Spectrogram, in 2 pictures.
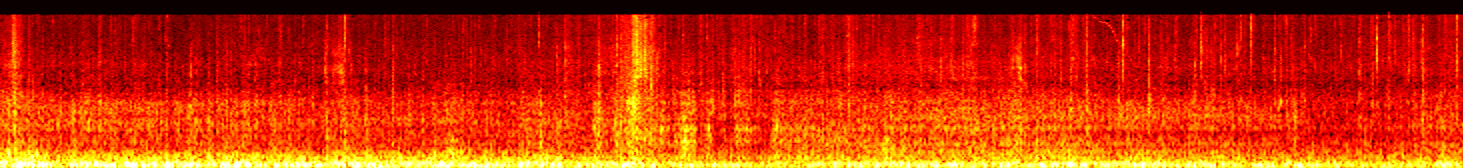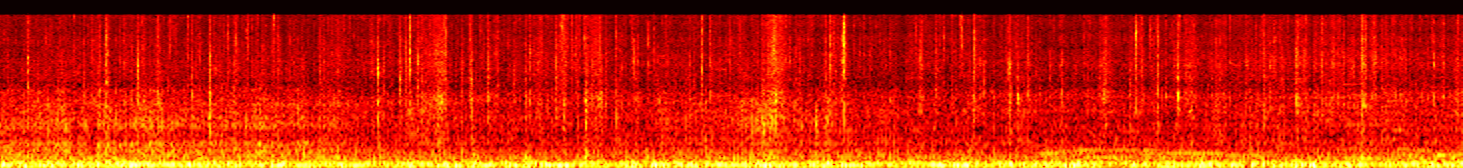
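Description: Cardboard burning in a fireplace: a steady hiss and crackle of flames over a low rumble, with a few sharper pops scattered through.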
